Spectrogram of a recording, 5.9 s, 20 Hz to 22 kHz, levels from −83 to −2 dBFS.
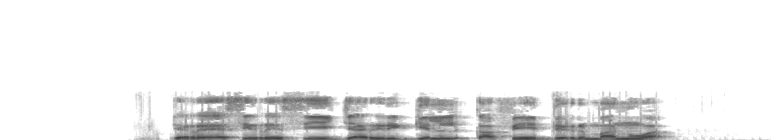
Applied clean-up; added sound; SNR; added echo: neural separator model SepFormer DNS4.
